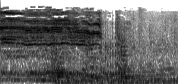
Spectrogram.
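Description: A high-pitched, wavering animal squeal with overtones during an African wild dog pack's attack on prey. It cuts off abruptly about a second in, leaving quieter scattered clicks.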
